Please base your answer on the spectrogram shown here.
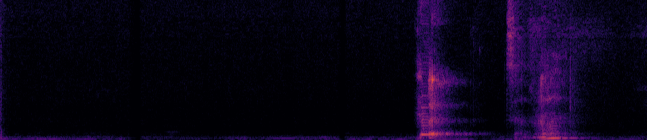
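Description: Two sharp hiccups close together, a person's involuntary gulping spasms, loud against a quiet low hum.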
